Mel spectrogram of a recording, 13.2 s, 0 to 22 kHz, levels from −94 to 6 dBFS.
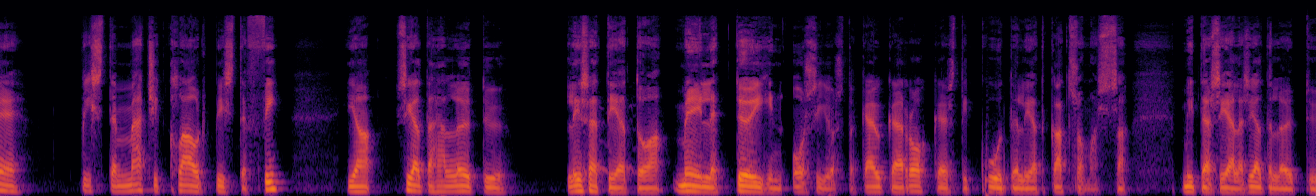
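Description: At 1.77, 4.39, 8.29 (after "lisätietoa meille töihin") and 9.87 s (before "katsomassa mitä"), short concealed packet loss: about 20 ms of speech arrived too late, so the decoder extended the previous sound and crossfaded back. Each gap sounds like a brief smear. On a spectrogram, the preceding sound is briefly held flat, with no waveform dropout.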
